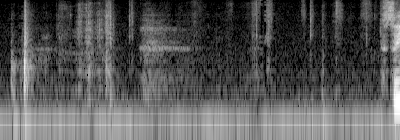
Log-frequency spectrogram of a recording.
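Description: A hand pressing a sheet of cardstock down onto a layer of inked shaving cream: soft paper rustling and a few light taps, the sharpest about a quarter second in, over a faint steady low hum.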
